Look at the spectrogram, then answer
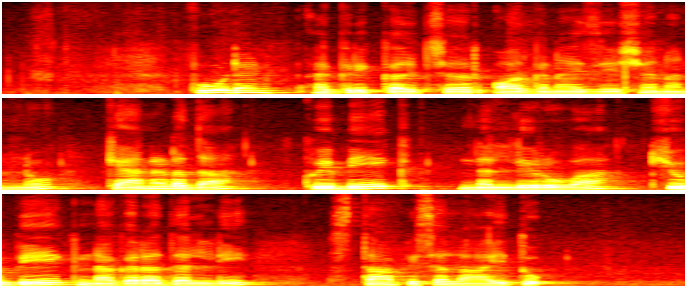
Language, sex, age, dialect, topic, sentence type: Kannada, male, 18-24, Mysore Kannada, agriculture, statement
